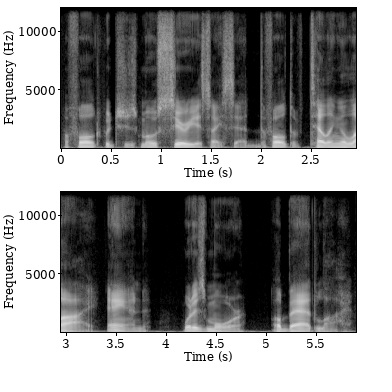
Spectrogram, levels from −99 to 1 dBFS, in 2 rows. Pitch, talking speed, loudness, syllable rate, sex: 85 Hz, 215 wpm, -21 LUFS, 4.6 syllables/s, male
